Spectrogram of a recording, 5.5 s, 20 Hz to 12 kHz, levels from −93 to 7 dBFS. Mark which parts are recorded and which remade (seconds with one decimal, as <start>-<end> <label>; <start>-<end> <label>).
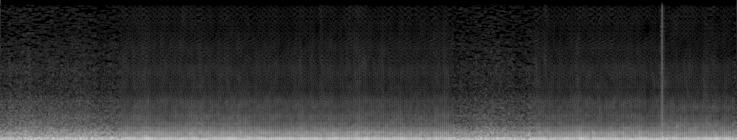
0.0-0.9 recorded; 0.9-3.4 remade; 3.4-4.0 recorded; 4.0-5.5 remade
